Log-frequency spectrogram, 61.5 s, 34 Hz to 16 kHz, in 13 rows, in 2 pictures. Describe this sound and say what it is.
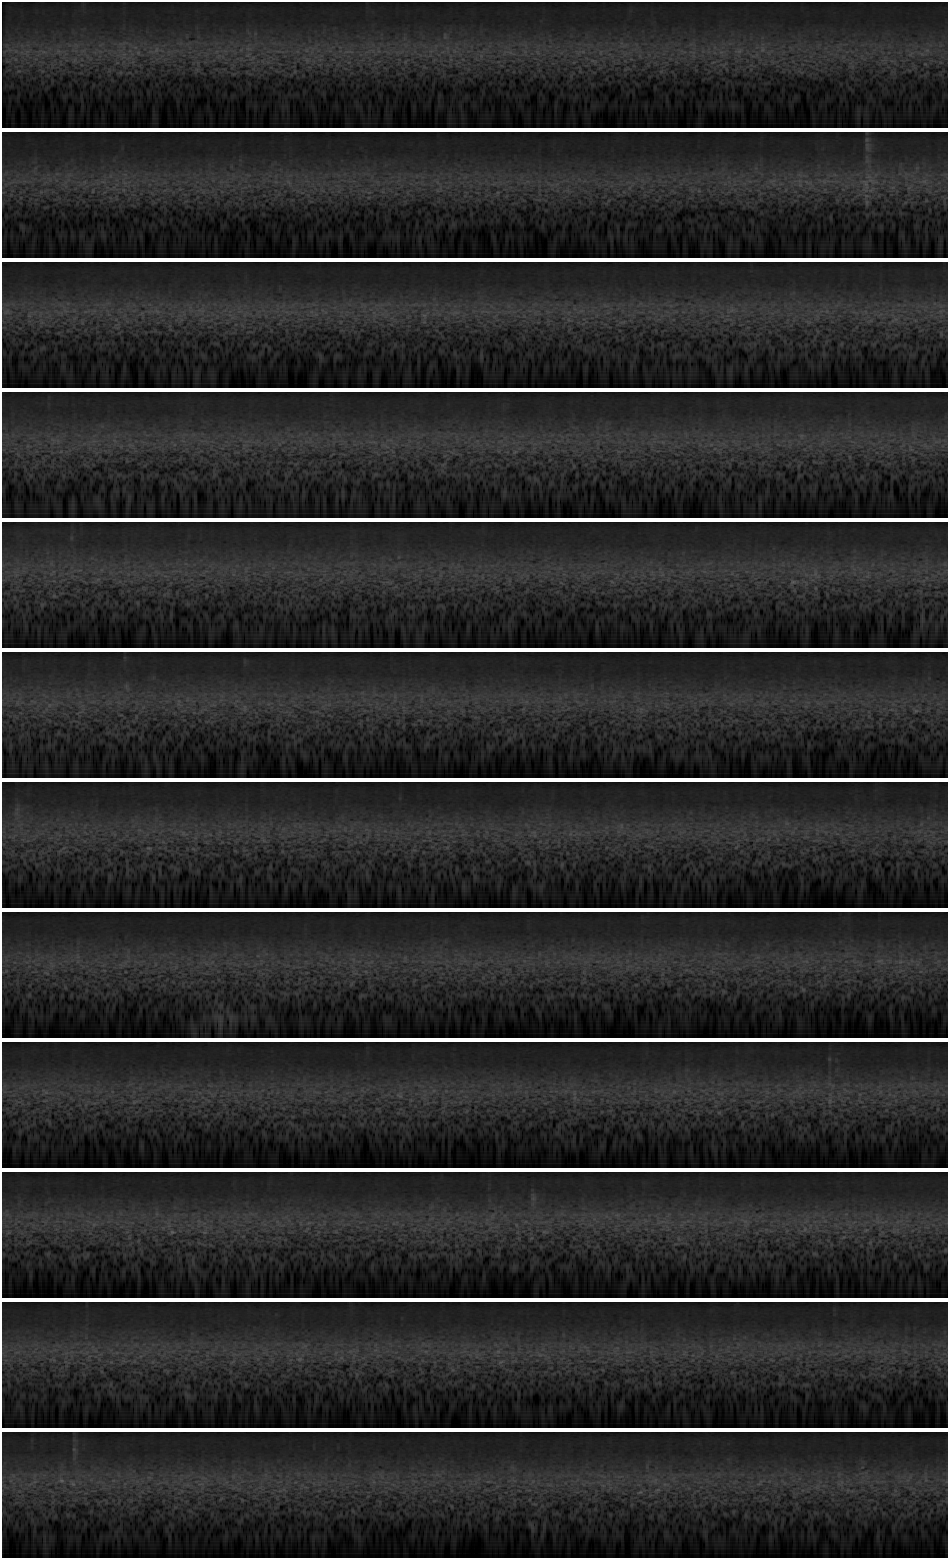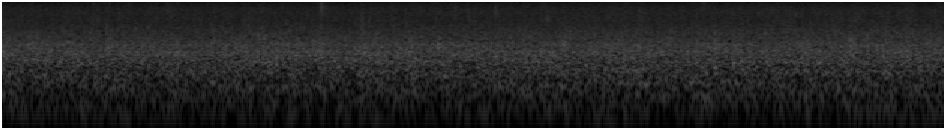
Moderate tropical rain pouring on a house garden. Recorded in Reunion Island on January 2022.
Recorded with : Zoom H1 stereo mic (1st gen)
